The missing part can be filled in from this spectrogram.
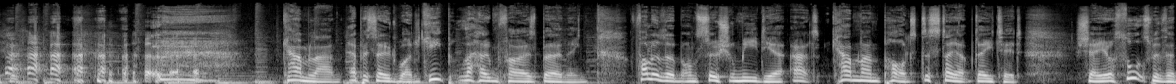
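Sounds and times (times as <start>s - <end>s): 
chuckle-like sounds: 0.0s - 2.5s
speech: 0.0s - 11.7s
person clearing throat: 1.5s - 2.4s.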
